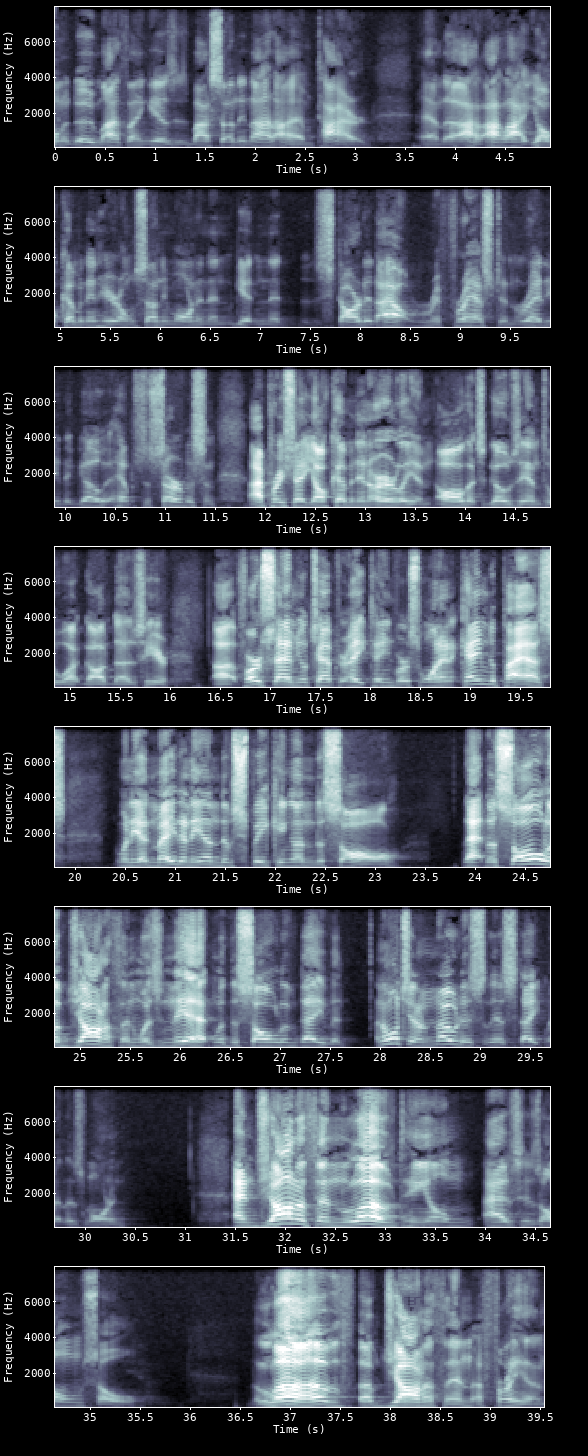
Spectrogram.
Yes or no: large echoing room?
yes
